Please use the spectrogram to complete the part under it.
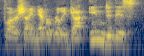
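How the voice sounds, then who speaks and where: A reviewer giving casual, wry commentary on animated episodes. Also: mid-range voice, fairly quick.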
